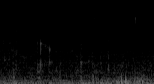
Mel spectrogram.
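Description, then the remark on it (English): A child gnaws on a spoon, with soft, wet chewing and small irregular clicks of the utensil against teeth, fairly quiet and continuous over a muffled background. “Chew on it.”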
